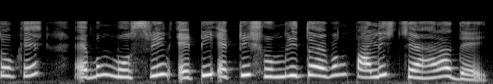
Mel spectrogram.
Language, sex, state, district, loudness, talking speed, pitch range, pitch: Bengali, female, Tripura, West Tripura, -11 LUFS, 110 wpm, 335-435 Hz, 390 Hz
